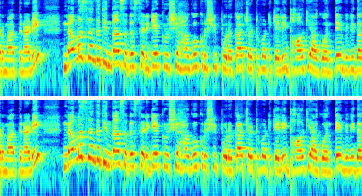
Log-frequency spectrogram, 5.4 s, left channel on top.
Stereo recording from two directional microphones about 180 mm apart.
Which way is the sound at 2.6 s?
10° left (ahead or behind).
